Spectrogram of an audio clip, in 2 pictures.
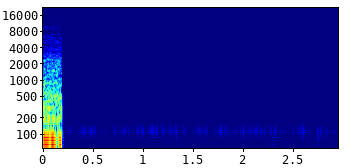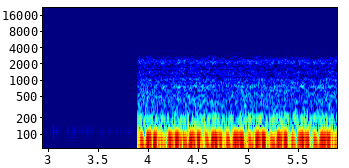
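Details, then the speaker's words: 2015 Cadillac Escalade GM 6.2 V8, 5,600 miles after replacing lifters (a non-DOD lifter failed at 180k miles), cam with one worn lobe kept, AFM not disabled: after a quiet gap, smooth steady low idle with no lifter tick or knock. Running well. "This is what she sounds like. Um, after a couple months of driving, doing well. Knock on wood."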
